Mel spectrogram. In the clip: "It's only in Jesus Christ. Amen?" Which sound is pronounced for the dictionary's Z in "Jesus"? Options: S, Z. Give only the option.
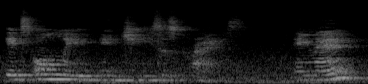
Z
